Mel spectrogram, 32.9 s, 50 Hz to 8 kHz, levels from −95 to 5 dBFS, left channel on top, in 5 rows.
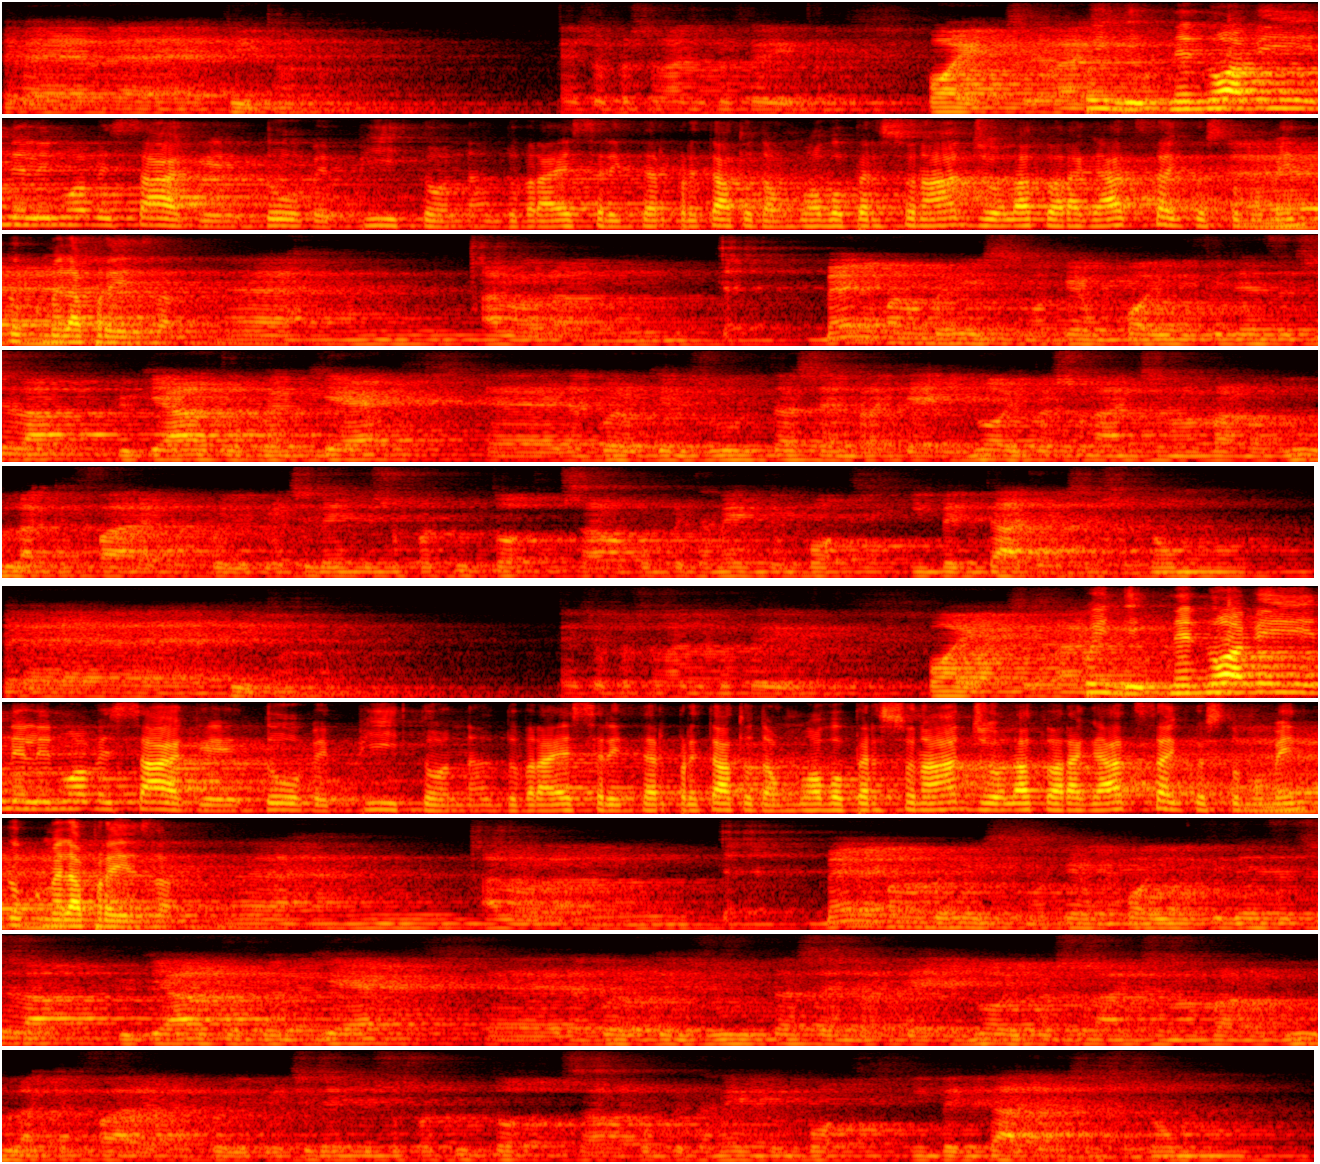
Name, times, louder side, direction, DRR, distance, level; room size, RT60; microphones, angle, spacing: voice 1, 0.0-1.6 2.8-5.8 12.7-13.8 14.2-16.9 17.2-32.3, left 1 dB, 40° left, -3 dB, 2.9 m, -37 dB
voice 2, 5.4-14.0, right 3 dB, 35° right, 7 dB, 1.2 m, -28 dB
27.0 x 24.0 x 7.1 m, 2.6 s
head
